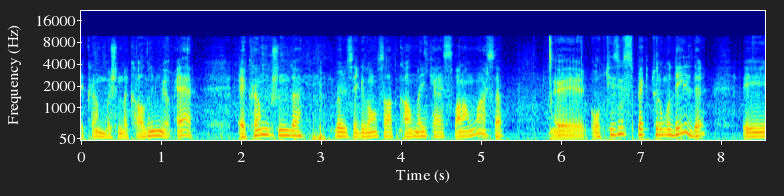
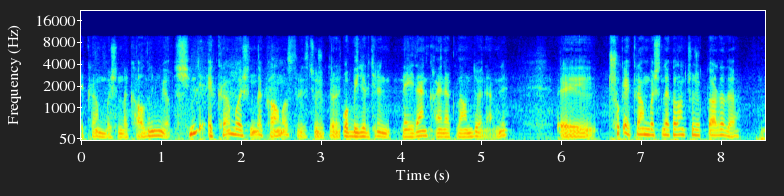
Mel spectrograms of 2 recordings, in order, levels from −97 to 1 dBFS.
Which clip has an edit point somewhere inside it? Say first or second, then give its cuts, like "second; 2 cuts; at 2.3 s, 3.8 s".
second; 3 cuts; at 1.1 s, 3.2 s, 6.5 s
